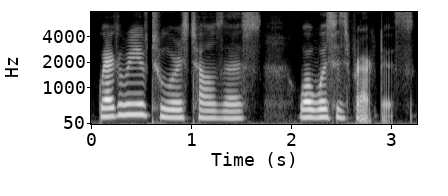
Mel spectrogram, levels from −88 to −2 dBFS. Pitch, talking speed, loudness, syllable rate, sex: 215 Hz, 165 wpm, -19 LUFS, 4.8 syllables/s, female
